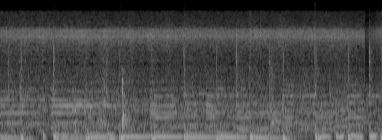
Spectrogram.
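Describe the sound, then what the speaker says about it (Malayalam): Crushed ginger, garlic and onion sautéing in a pan: a continuous sizzle with repeated stirring strokes and scrapes under a low steady hum, with no voices. "സവാളയൊക്കെ ഇഞ്ചിയും വെളുത്തുള്ളിയും എല്ലാം നന്നായിട്ടൊന്ന് വാടി വരണം"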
